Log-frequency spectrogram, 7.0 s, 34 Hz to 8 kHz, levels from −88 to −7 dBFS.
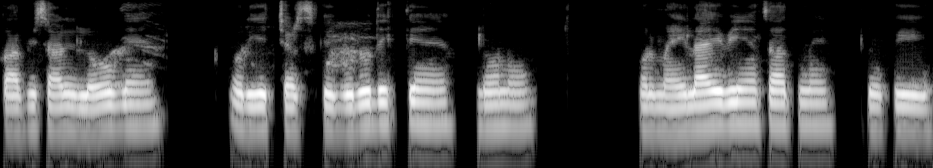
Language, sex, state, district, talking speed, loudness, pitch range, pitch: Hindi, male, Uttar Pradesh, Jyotiba Phule Nagar, 170 wpm, -18 LUFS, 125-145 Hz, 140 Hz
